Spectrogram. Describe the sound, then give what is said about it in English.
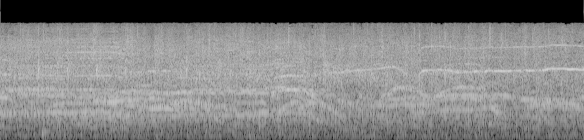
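A large crowd applauds a live band steadily, dense clapping mixed with whoops and cheers, sustained at an even, loud level throughout with some voices calling out over it. “a fantastic round of applause”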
